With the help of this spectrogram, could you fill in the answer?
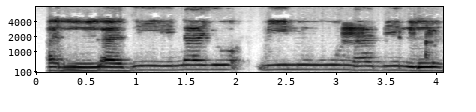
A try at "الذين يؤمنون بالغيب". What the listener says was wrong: Hamzah sukunnya masih ini ya, terbaca ain tadi. Jadi untuk hamzah sukun itu ada sifat jahar dan syiddah ya. Suaranya itu ketahan ya, tertahan, jadi tidak ada suara yang mengalir. Alladzina yu'minuna yu'minuna.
